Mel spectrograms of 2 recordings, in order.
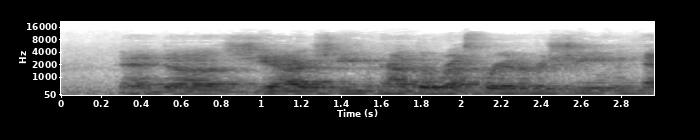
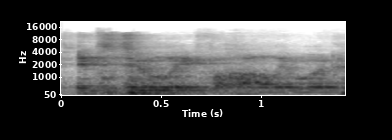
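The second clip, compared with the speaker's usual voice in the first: put-on lower, deadpan old smoker's reply; gruff grandma line; 7 semitones lower than usual. Grandma answering her grandson after a puff, low deadpan. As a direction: drop the voice for the grandma.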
